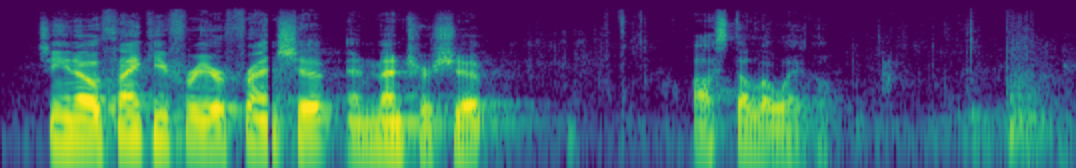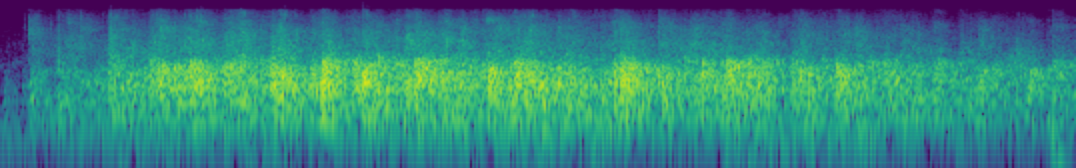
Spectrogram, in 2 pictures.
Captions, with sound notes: Geno, thank you for your friendship and mentorship. (speaker speaking in a foreign language) (audience applauding)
